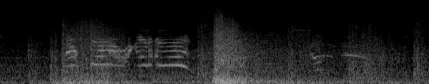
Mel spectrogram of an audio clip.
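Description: An anti-tank gun fires in a Company of Heroes battle, with two sharp broadband blasts a couple of seconds apart amid other combat noise and tonal game sounds.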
